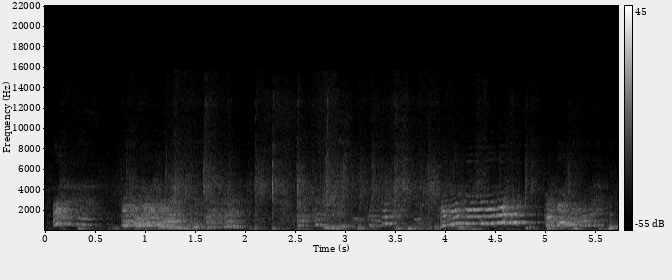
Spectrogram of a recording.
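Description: A Bull Terrier makes odd, strained yowling and whining noises that waver up and down in pitch.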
